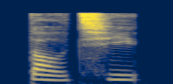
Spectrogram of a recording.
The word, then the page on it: 到期: dào qī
